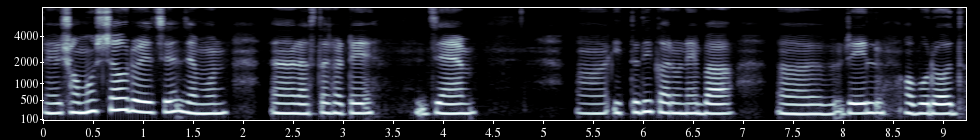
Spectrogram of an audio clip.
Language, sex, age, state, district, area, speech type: Bengali, female, 18-30, West Bengal, Jalpaiguri, rural, spontaneous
